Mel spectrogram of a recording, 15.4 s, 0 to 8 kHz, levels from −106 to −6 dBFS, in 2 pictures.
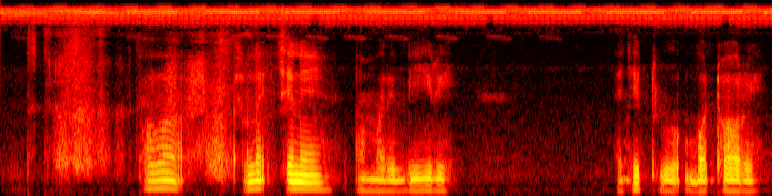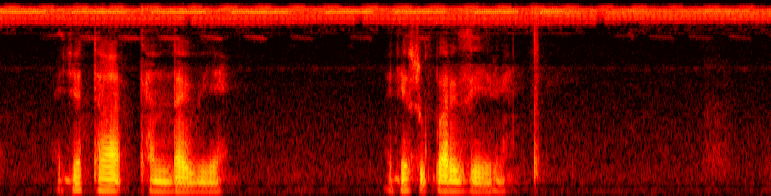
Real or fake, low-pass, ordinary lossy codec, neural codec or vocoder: real; 7.2 kHz; Opus, 64 kbps; none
